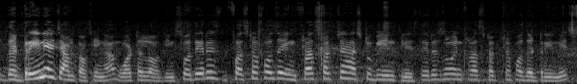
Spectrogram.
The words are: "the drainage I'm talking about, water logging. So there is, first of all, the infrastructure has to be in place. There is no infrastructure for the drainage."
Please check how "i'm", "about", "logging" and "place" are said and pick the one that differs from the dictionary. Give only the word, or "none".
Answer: about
